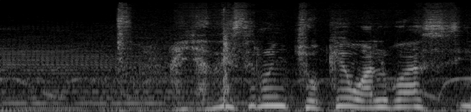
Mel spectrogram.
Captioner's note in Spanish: sonido de sirenas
